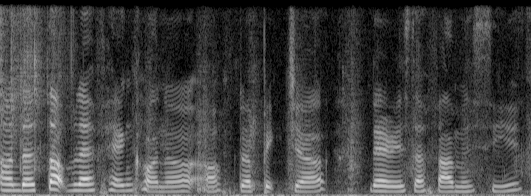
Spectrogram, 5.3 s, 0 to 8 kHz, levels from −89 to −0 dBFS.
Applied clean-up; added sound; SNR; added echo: none; Chewing, mastication; 12 dB; none.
